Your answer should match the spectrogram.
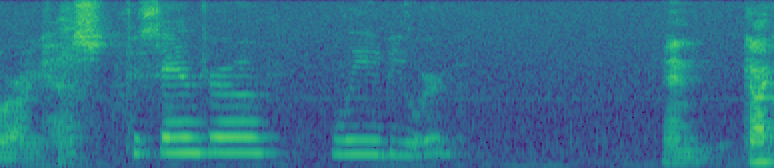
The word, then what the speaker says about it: Bjorge: It's supposed to be pronounced Bjorge, but it's too hard for getting Americans to say Bjorge.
